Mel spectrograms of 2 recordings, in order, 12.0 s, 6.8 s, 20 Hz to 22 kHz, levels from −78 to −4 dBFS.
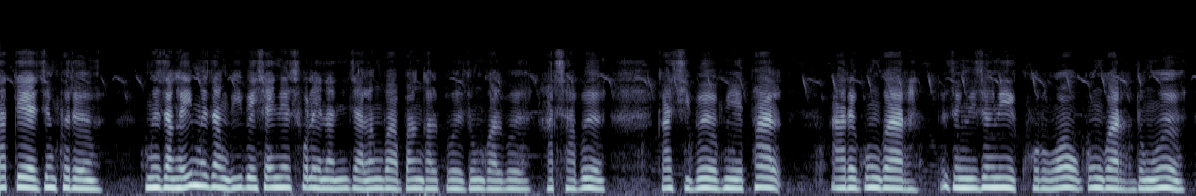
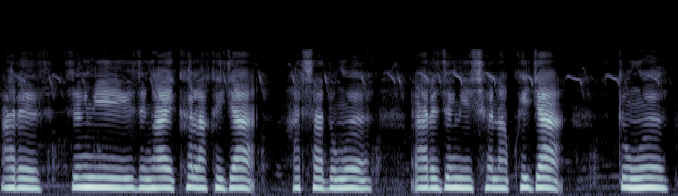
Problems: constant background noise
